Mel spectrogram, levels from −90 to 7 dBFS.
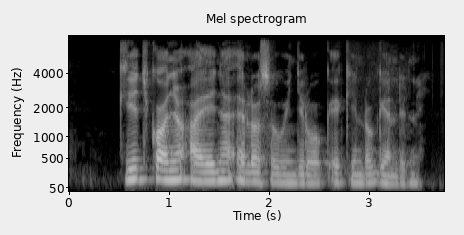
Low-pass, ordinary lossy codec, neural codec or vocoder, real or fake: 7.2 kHz; none; none; real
